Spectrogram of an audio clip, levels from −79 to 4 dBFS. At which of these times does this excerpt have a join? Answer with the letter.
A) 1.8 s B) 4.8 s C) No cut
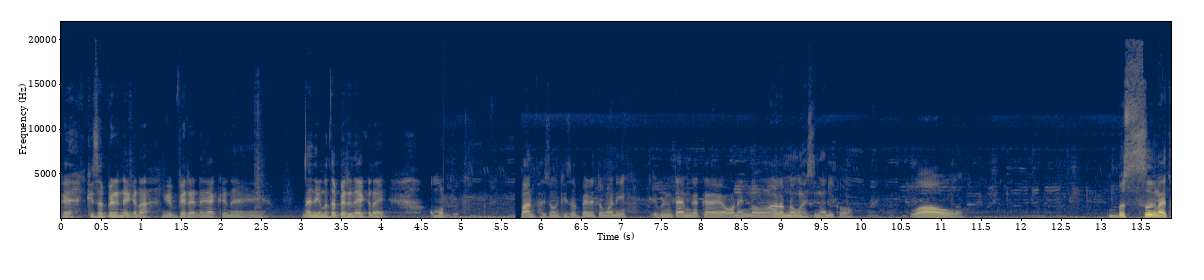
B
